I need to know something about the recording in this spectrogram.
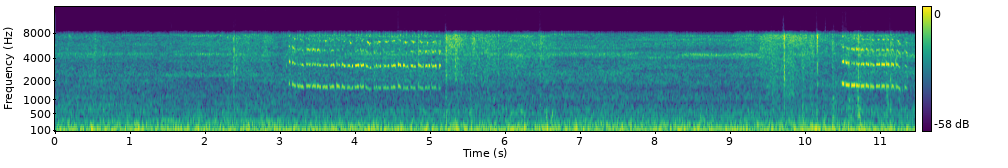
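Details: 2016 Alfa Romeo Giulia, under glovebox: soft whirring with intermittent high chirps from the cabin blower motor; occurs after sitting hours in cold dry weather, quieter in rain, stops after minutes of driving as motor warms.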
